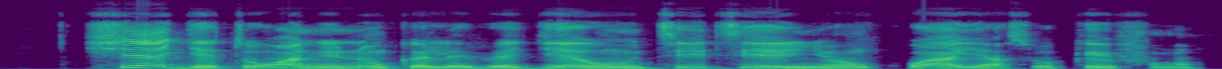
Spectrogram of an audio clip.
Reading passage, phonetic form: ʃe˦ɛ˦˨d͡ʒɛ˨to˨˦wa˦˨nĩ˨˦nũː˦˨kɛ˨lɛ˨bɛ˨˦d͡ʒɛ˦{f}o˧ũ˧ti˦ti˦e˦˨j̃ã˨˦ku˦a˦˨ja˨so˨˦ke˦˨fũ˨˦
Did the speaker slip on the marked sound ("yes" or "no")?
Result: yes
